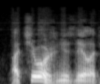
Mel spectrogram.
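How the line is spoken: Cheerful. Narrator (Russian): весело сказал Сэм

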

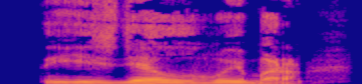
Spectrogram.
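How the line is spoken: Hoarse. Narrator (Russian): прохрипел Харри

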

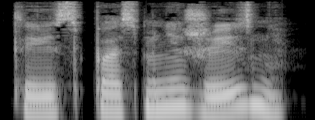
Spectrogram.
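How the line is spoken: Quiet. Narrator (Russian): сказал он тихо

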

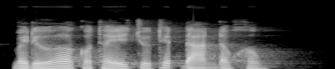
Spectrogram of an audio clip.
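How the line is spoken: Sighing man's question. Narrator (Vietnamese): ông ta thở dài một hơi hỏi

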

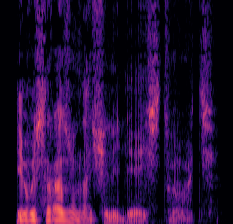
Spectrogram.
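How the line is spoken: Gloomy. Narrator (Russian): мрачно сказал Пуаро

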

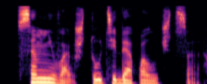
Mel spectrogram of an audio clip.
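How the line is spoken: Skeptical snort. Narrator (Russian): хмыкнул Дроу

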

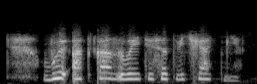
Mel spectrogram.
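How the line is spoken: Timid babbling. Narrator (Russian): пролепетала

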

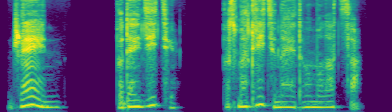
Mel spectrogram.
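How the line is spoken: Quiet. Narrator (Russian): Он сказал негромко

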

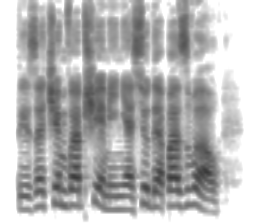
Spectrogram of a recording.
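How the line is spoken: Snort. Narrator (Russian): фыркнул он

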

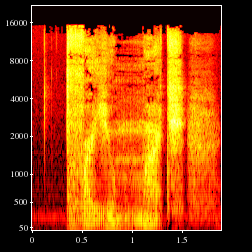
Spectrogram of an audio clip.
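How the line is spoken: Barely audible breath. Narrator (Russian): еле слышно выдохнул Маломальский

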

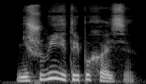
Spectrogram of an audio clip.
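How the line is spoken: Calm. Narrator (Russian): спокойно сказал

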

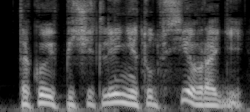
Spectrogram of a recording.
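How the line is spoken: Muttered. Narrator (Russian): пробормотал Слава

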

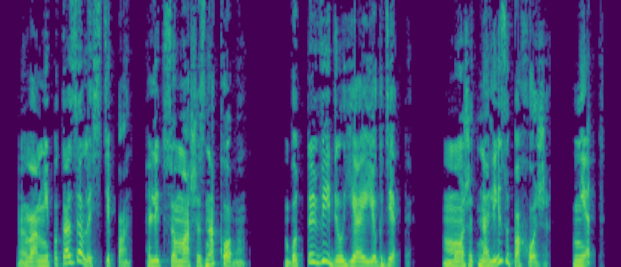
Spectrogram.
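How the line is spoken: Snorting. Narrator (Russian): Кошкин хмыкнул

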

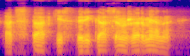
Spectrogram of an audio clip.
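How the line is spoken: Quiet and fervent. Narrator (Russian): тихо и пылко отвечал Водрейль

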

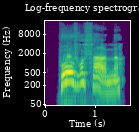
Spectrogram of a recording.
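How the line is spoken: Relieved sigh. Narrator (French): dit le Nantais, avec un soupir de soulagement

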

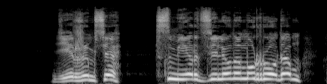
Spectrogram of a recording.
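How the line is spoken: Battle roar, others join. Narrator (Russian): взревела Варра, которую дружно поддержали подруги

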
